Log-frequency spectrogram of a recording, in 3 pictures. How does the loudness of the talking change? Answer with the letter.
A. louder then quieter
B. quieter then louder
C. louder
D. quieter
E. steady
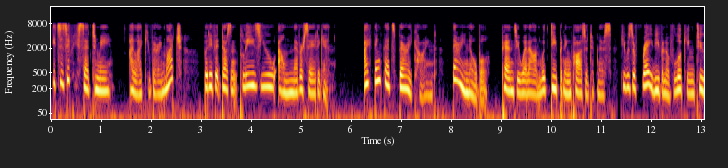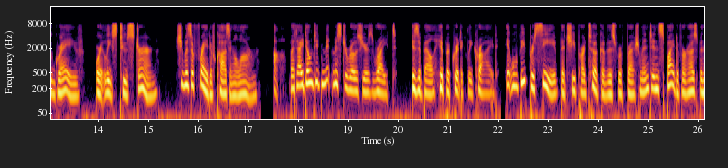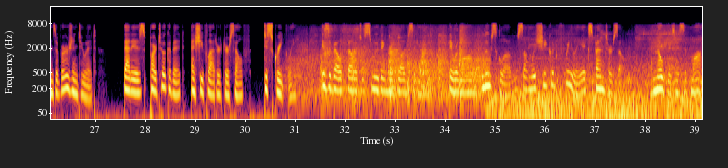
E.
